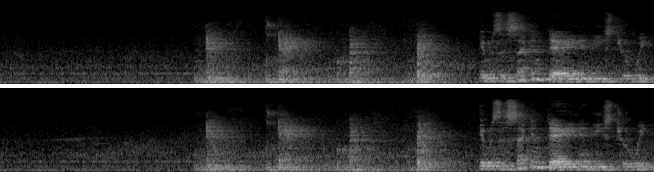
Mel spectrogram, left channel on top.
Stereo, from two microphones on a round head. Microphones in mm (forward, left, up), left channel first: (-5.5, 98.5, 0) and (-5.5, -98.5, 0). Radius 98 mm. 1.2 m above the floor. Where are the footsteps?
5° left (ahead or behind), 1.7 m; by 4.3 s 5° right (ahead or behind), 3.5 m.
